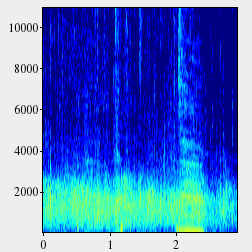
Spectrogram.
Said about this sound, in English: Yeah, you can go ahead and clap. Thanks.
